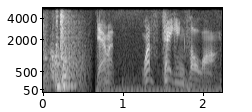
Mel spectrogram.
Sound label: latch, doors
